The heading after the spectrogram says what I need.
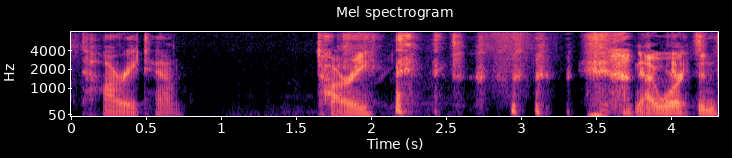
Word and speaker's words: Tarrytown: And it's actually pronounced Tarrytown. Tari. No, I worked in Terrytown a long time.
